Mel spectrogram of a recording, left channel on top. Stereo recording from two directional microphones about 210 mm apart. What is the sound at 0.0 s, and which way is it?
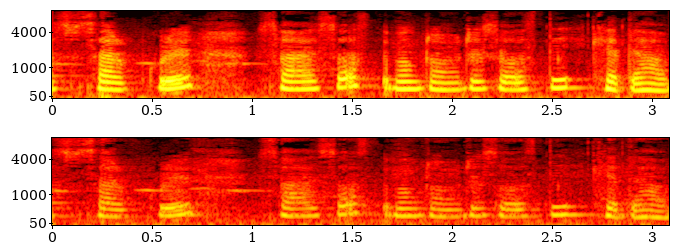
A woman's voice, 30° left (ahead or behind).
